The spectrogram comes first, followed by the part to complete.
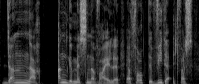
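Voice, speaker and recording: A man reading a story aloud for radio in a lively storytelling manner. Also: fairly high pitch, unhurried, no room sound, clean studio sound. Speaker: radio presenter and reader.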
